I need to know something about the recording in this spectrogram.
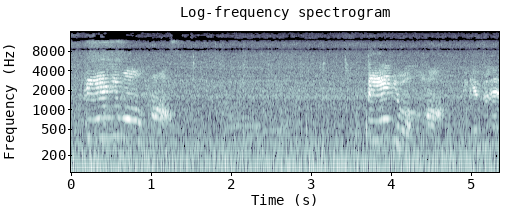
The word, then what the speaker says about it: Faneuil Hall: Lab's local dome on top, that is called Faneuil Hall. Faneuil Hall. Begins with an F. I specify that because it cracks me up when someone from not around here asks me where Nathaniel Hall is.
